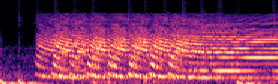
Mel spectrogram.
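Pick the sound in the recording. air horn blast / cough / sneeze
air horn blast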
